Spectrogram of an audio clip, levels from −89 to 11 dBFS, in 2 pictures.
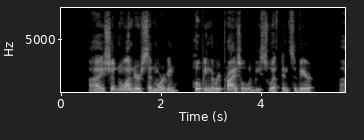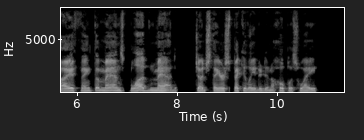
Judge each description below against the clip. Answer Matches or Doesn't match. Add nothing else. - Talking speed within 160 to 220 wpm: Doesn't match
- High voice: Doesn't match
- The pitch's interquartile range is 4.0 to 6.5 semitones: Doesn't match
